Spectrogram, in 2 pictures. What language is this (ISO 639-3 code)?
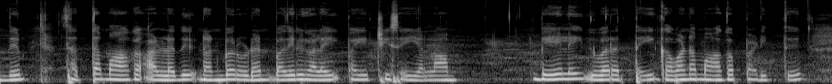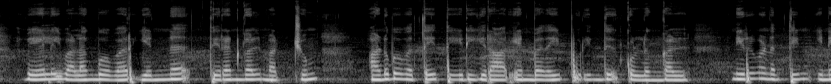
kfe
